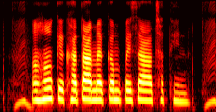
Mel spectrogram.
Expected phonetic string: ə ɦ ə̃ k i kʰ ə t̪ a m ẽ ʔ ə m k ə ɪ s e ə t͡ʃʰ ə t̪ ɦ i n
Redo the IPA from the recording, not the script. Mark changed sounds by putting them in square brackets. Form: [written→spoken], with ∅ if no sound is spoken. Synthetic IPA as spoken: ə ɦ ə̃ k [i→e] kʰ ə t̪ a m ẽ [ʔ→k] ə m [k→p] ə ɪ s [e→a] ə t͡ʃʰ ə t̪ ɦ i n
